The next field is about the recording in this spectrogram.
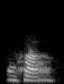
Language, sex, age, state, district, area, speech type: Sindhi, female, 30-45, Gujarat, Junagadh, urban, conversation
